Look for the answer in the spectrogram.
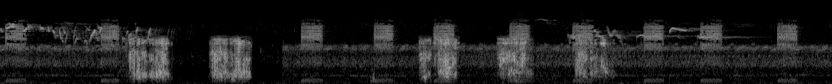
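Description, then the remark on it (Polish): A comb scraped along the edge of a piece of wooden board, imitating a meadow bird's call, gives a series of dry, rasping, croaky bursts in an uneven rhythm, some short and some drawn out, fairly loud with no talking. “Jego głos to jakby przejechać grzebieniem po kancie deski.”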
